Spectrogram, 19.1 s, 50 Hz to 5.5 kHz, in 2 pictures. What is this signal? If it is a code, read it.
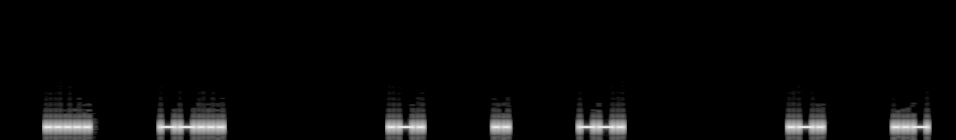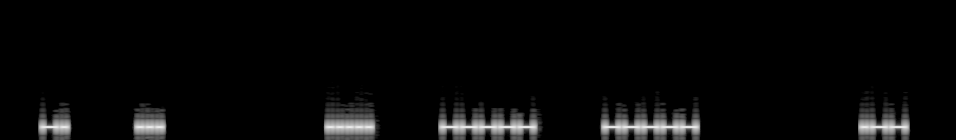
Morse code, heard as a keyed tone, about 25 wpm, spaced as for 10 wpm, 570 Hz. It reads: 57 RIG RUNS 500 W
